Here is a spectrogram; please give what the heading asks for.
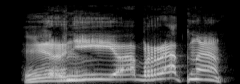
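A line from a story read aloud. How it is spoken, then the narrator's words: Angry growl. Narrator (Russian): гневно прорычал Хаскель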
